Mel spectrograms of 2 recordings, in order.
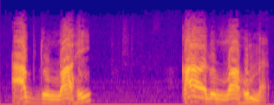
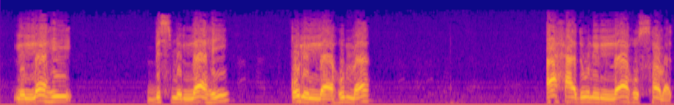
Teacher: وفخم اللام من اسم الله عن فتح أو ضم كعبد الله · Shown in: first take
